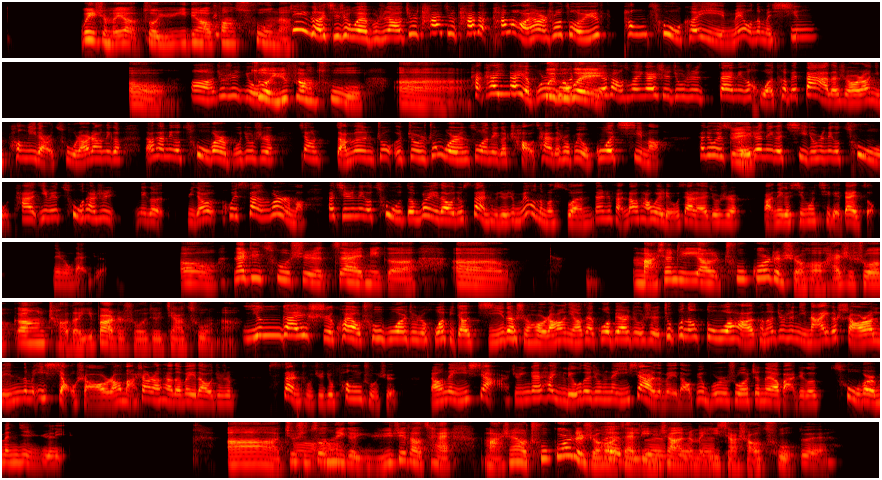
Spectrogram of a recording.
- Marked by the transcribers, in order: other noise; other background noise
- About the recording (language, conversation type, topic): Chinese, podcast, 你平时做饭有哪些习惯？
